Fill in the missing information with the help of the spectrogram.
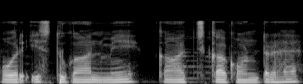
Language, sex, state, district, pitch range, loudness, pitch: Hindi, male, Uttar Pradesh, Saharanpur, 105-115 Hz, -20 LUFS, 110 Hz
